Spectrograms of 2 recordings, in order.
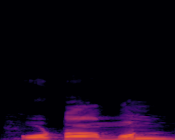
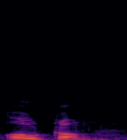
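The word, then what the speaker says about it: autumn: আছে অতএব এটা সাইলেন্ট এটা অটামন না বলে বলবো ওটাম অটামন নয় ওটাম কলামন নয় বলবো কলাম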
